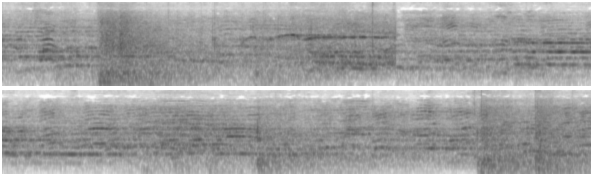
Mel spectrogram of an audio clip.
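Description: Wrestlers' bodies thud onto the ring mat.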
